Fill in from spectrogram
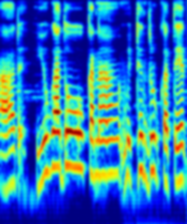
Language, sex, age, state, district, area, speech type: Santali, female, 45-60, Jharkhand, Bokaro, rural, spontaneous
